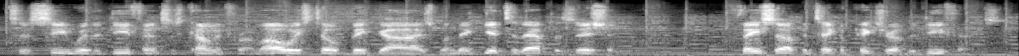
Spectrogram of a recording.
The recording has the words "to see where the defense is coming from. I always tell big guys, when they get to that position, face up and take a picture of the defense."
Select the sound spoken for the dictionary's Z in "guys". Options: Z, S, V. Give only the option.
Z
